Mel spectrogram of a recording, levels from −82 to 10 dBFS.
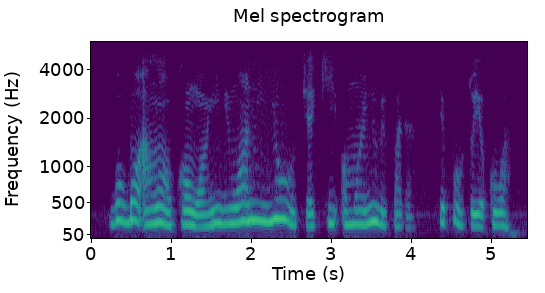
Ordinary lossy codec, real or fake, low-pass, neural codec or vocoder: Opus, 16 kbps; fake; 5.4 kHz; codec, 24 kHz, 0.9 kbps, DualCodec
